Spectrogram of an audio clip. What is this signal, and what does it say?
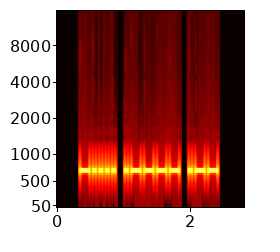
Morse code, heard as a keyed tone, about 25 wpm, 700 Hz. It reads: 61W
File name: Three Letter-Number Combinations - 25wpm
